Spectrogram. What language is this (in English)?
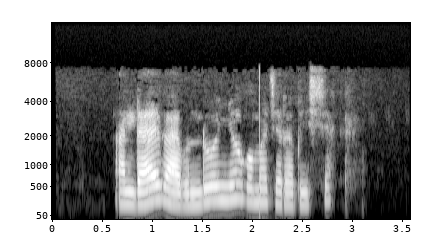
Kalenjin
